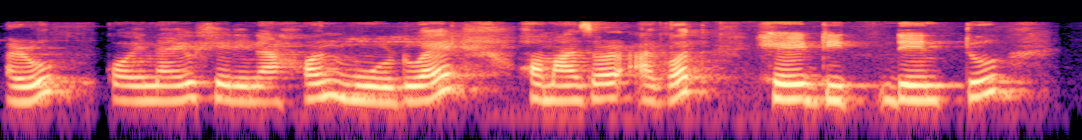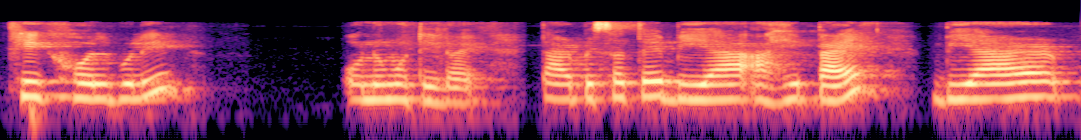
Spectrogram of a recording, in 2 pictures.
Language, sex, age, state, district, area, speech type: Assamese, female, 30-45, Assam, Dibrugarh, rural, spontaneous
